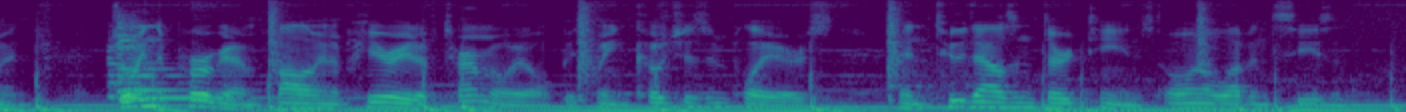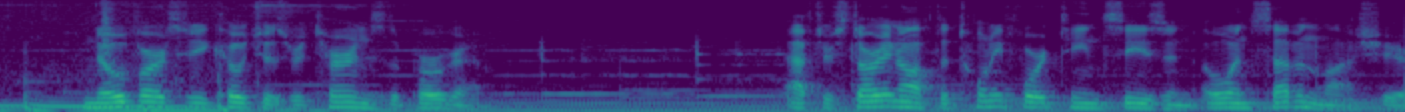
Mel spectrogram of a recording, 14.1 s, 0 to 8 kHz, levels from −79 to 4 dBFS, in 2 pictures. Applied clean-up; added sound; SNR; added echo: none; Bowed string instrument; 5 dB; none.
